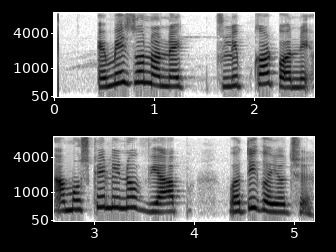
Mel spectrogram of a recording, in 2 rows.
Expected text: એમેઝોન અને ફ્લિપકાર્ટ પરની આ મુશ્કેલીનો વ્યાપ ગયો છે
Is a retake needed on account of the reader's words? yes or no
yes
